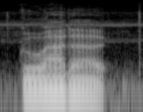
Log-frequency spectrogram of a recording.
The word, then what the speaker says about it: Guadalquivir: And now we're talking about the Battle of Illapa, down there by the Guadalquivir River. Yes, I pronounced that correctly, trust me.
